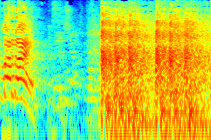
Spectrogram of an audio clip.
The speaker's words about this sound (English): And everyone's shooting, because the only thing that can stop that vehicle reaching its target is a hail of gunfire. And it's terrifying.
